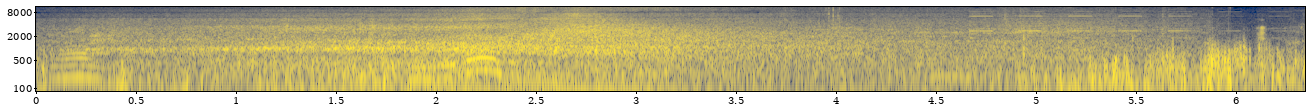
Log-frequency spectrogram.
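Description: A road vehicle passing by: its tyre and engine noise swells to a peak about halfway through, then fades, over steady street noise.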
